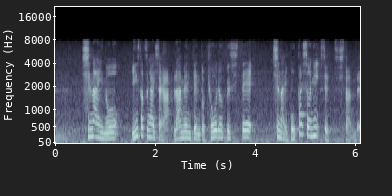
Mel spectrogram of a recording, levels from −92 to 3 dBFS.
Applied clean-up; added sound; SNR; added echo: none; none; none; none.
